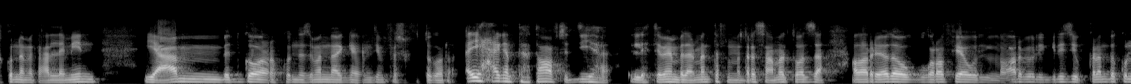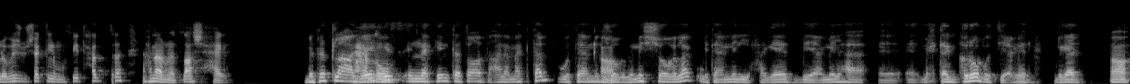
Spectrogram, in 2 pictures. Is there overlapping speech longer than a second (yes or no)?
no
